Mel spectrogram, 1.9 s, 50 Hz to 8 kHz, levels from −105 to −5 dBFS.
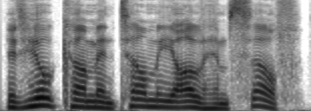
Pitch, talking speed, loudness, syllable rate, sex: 160 Hz, 245 wpm, -16 LUFS, 4.9 syllables/s, male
